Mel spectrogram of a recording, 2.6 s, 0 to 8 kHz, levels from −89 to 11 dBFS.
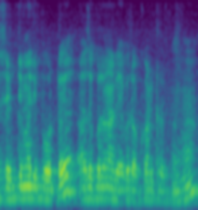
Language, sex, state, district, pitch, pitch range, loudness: Tamil, male, Tamil Nadu, Namakkal, 110 Hz, 105-115 Hz, -16 LUFS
